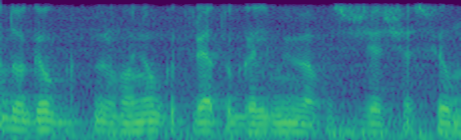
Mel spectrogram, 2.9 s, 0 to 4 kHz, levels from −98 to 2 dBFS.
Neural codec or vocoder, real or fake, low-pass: none; real; 3.6 kHz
